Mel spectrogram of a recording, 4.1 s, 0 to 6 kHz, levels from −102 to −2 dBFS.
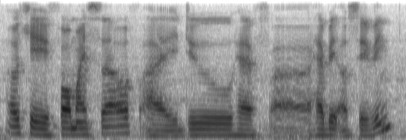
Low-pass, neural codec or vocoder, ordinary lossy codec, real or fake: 5.4 kHz; none; none; real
